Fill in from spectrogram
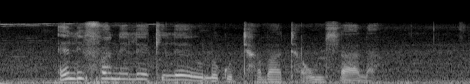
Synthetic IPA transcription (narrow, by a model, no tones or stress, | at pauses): elifanɛlekʼilɛjɔlokʼutʰaɓatʰa̰ṵm̩ɬaːla̰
